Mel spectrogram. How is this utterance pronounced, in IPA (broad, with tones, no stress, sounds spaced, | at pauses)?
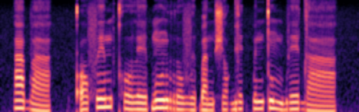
a˦ b a˨ | kʼ ɔ˨ f eː˦ m kʰ o˨ l eː˨ ɓ ũ˦ r o˨ v ɪ˨ ɓ a˨ n ʃ ɔ˨˦ ɡ eː˦˨ k͡p ɪ˦ n t ũ˦˨ m b eː˦ d aː˨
